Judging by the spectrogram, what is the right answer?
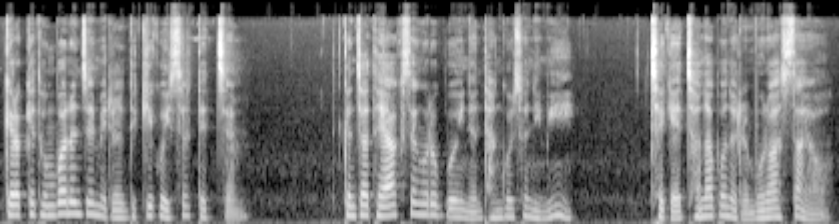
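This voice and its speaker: A woman narrating a first-person radio story in a calm, confiding storytelling manner. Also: low-pitched, normal speed.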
